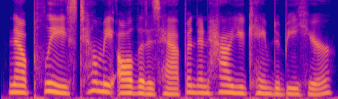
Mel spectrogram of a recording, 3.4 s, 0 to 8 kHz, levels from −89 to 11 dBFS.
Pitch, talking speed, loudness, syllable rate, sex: 190 Hz, 265 wpm, -16 LUFS, 5.9 syllables/s, female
